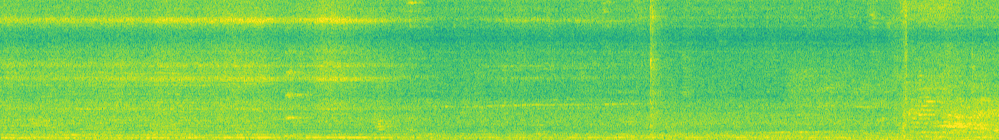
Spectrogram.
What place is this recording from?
subway station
